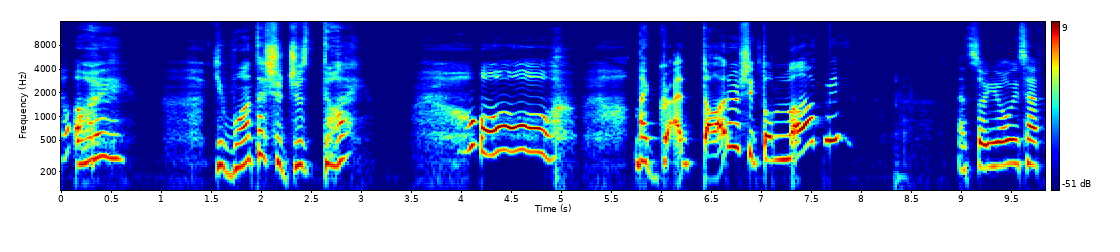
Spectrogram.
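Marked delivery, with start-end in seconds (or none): 0.1-8.4 put-on high, slow, wailing old grandma voice; put-upon grandmother moaning to her granddaughter; guilt-tripping grandma. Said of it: "it's my grandma voice or my auntie's voice".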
